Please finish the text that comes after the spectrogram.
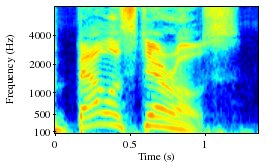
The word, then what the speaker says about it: Ballesteros: You think they're going to pronounce the name properly? It's Chicago. It's Ballesteros.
